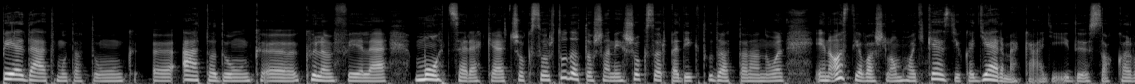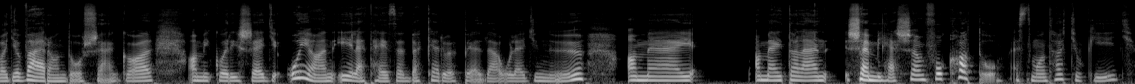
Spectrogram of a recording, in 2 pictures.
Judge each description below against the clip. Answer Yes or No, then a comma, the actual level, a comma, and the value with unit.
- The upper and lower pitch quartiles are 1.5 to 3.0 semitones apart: No, average, 3.8 semitones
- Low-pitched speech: No, medium, 170 Hz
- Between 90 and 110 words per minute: Yes, slow, 105 wpm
